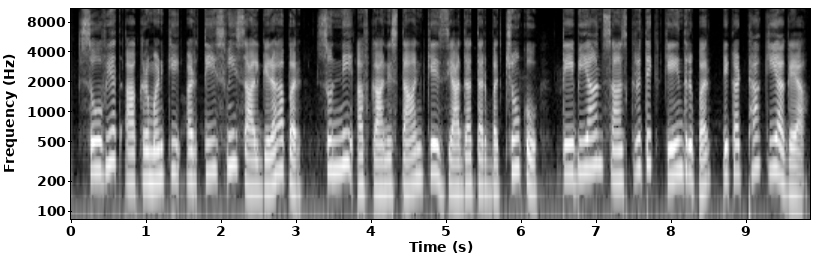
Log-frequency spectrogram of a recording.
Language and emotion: Hindi, neutral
